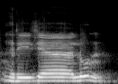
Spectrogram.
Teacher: র হরফে যখন জের হবে তখন পাতলা করে পড়তে হবে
